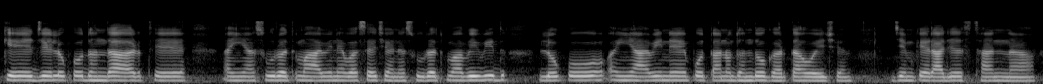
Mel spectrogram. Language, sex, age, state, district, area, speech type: Gujarati, female, 18-30, Gujarat, Surat, rural, spontaneous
